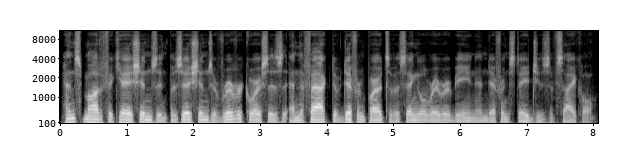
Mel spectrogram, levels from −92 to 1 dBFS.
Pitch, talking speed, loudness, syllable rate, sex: 95 Hz, 170 wpm, -18 LUFS, 5.1 syllables/s, male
